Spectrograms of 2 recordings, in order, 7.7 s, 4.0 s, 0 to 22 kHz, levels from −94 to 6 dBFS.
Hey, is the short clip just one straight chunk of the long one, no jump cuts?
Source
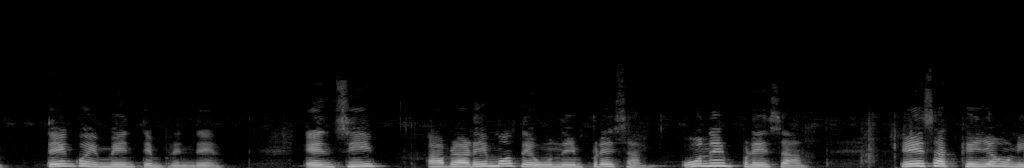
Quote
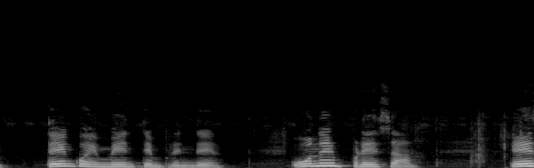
no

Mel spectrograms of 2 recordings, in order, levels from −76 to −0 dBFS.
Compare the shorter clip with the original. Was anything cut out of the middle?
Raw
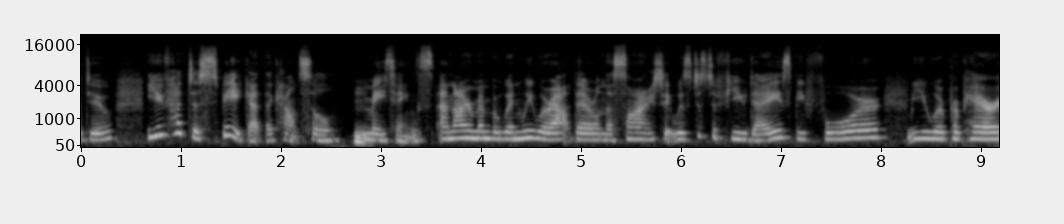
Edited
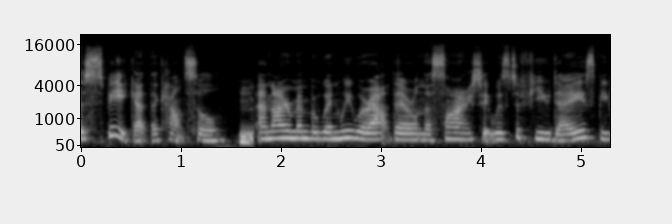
yes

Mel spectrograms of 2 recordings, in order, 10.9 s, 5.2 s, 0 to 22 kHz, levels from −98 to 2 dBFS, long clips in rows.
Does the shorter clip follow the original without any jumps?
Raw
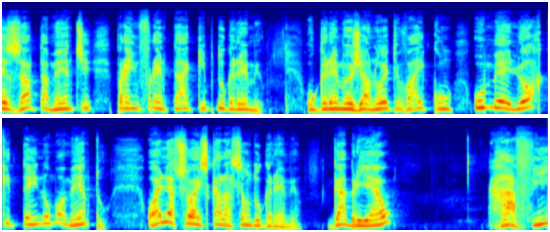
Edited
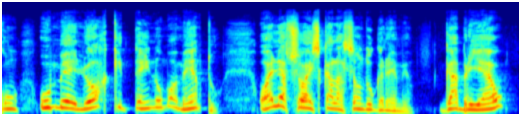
yes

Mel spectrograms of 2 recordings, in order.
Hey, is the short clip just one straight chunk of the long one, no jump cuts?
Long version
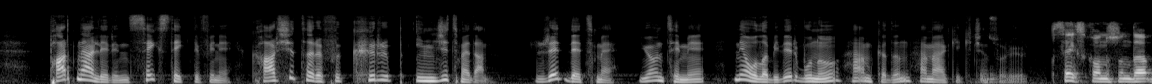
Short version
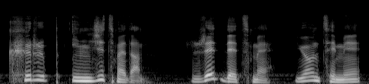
yes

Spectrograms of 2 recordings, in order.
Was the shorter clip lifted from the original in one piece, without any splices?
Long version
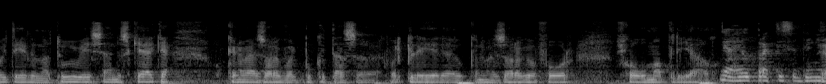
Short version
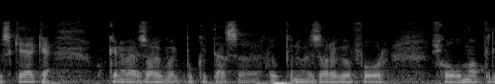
no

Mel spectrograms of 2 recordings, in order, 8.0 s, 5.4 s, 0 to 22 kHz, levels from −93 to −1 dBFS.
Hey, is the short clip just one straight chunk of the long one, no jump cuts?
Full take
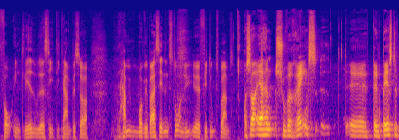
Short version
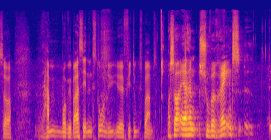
yes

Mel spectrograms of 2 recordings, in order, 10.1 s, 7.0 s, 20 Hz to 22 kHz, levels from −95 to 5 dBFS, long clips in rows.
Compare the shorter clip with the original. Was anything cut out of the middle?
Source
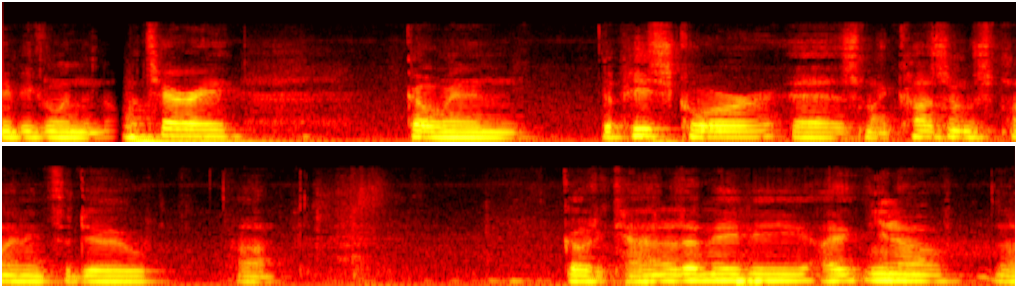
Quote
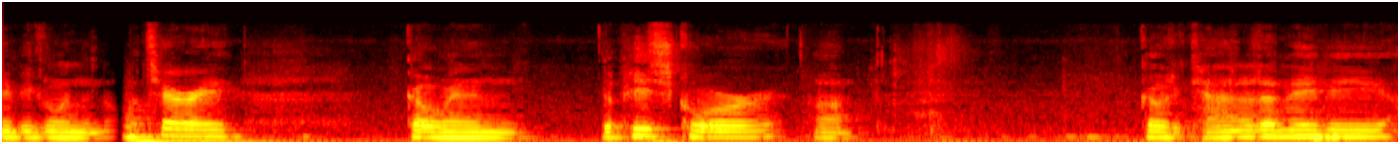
yes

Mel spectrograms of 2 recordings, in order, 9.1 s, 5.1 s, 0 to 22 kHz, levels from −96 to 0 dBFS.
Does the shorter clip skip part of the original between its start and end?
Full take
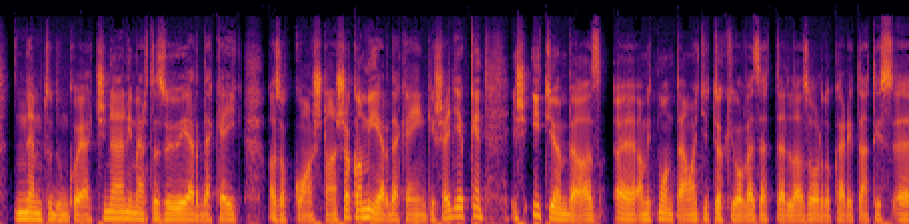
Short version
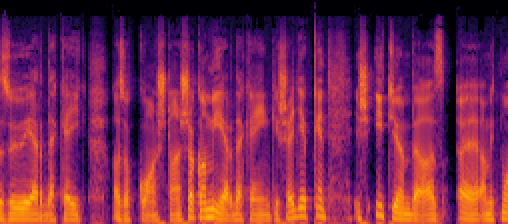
no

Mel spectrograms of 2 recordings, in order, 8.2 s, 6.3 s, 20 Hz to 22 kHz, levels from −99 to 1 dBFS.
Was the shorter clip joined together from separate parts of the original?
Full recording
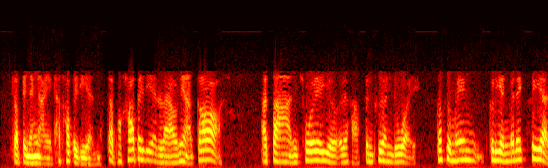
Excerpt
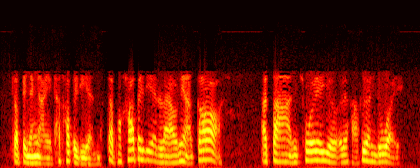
yes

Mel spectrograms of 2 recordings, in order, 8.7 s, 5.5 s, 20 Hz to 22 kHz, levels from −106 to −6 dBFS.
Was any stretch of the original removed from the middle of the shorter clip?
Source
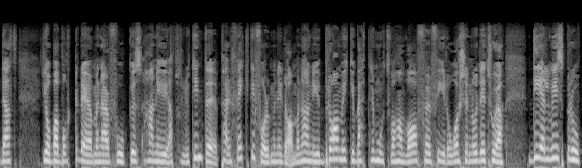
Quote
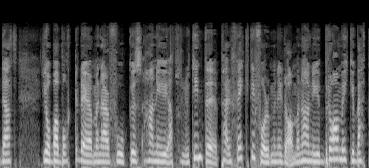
no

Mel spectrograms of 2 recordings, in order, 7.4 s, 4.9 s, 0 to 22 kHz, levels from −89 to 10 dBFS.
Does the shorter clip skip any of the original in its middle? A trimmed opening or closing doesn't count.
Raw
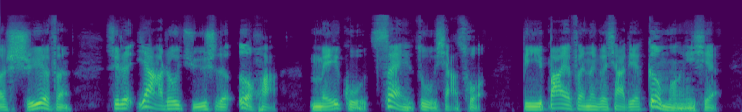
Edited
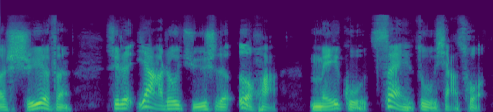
no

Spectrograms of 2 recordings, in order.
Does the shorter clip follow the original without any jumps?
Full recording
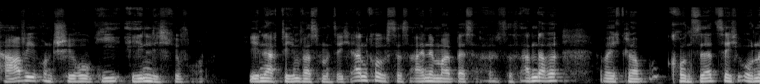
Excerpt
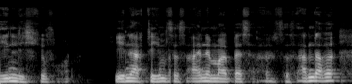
no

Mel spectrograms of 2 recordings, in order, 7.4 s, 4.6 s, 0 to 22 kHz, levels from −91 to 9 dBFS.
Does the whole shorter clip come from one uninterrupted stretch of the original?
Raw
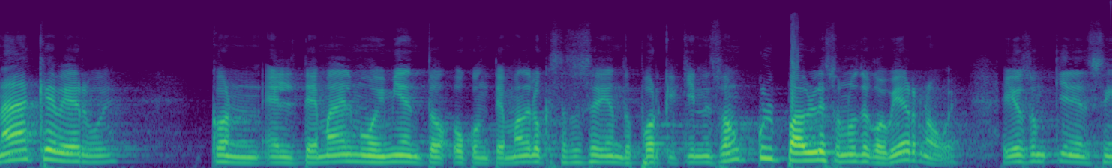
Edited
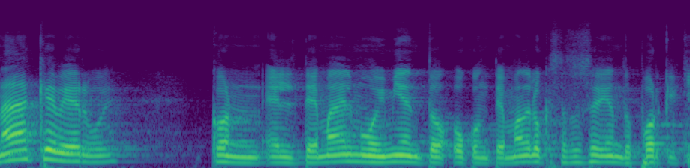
yes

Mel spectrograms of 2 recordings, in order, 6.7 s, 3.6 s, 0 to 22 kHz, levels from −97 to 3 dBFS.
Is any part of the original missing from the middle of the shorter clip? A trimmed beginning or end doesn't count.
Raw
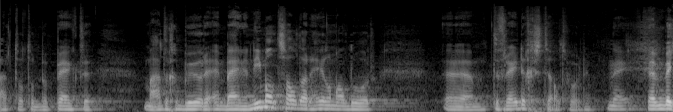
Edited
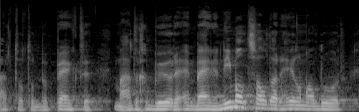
yes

